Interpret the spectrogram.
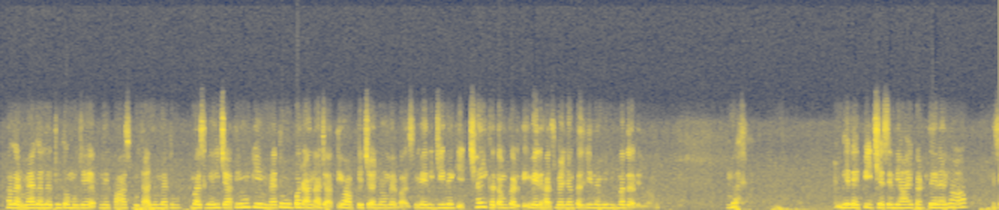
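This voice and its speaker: A woman's voice: fairly high pitch, warm tone, dull audio, a little hiss or hum. A middle-aged woman from Rajasthan giving an emotional, pleading devotional testimony and prayer. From Rajasthan, India.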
